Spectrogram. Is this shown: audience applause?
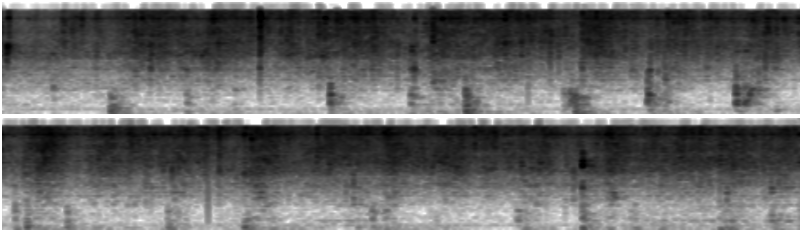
no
